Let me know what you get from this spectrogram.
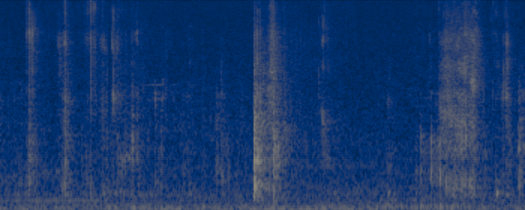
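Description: Close-miked mouth sounds of a person chewing and biting food: scattered soft wet clicks and crunches, with one louder bite about three and a half seconds in.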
